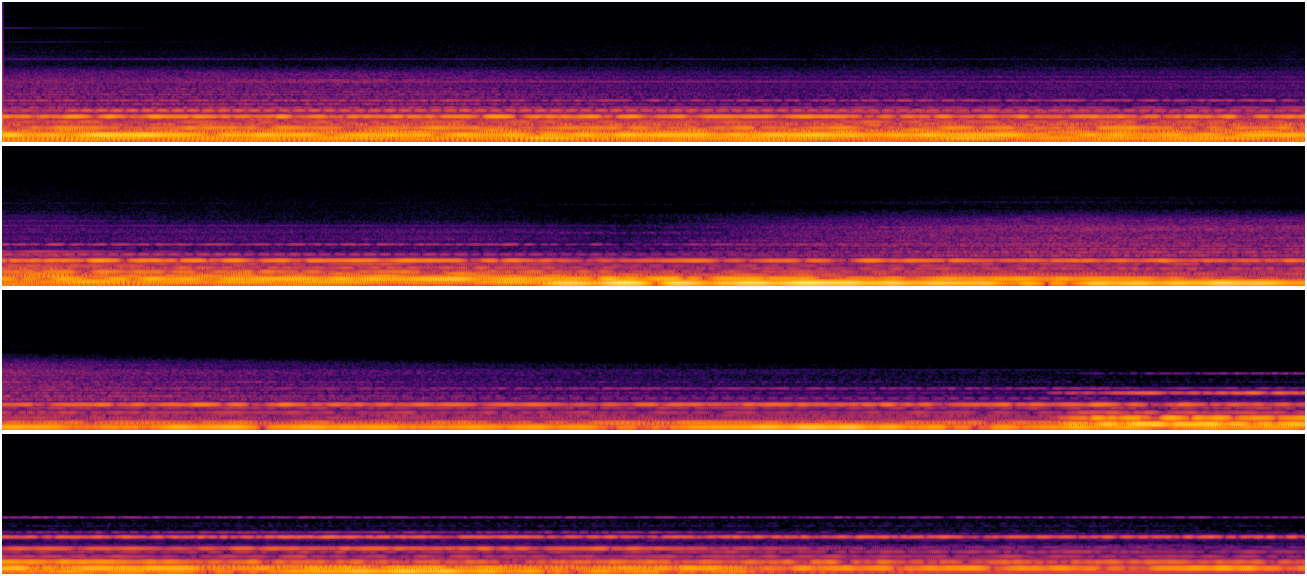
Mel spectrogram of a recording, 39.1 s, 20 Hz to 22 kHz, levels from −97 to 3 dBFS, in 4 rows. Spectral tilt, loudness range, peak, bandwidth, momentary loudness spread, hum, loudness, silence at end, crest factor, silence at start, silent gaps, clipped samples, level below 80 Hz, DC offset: -14 dB/octave; 10 LU; -2 dBFS; 2.6 kHz; 12 LU; none; -19 LUFS; 0 s; 14 dB; 0 s; none; under 0.1%; -28 dBFS; under 0.1%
